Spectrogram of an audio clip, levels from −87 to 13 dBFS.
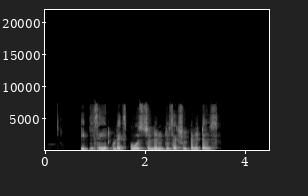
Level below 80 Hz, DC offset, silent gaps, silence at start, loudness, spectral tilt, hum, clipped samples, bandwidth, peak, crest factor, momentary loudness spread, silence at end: -62 dBFS; under 0.1%; none; 0.7 s; -23 LUFS; -6.5 dB/octave; none; under 0.1%; 7.6 kHz; -6 dBFS; 18 dB; 9 LU; 1.05 s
